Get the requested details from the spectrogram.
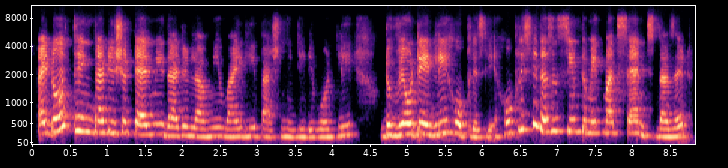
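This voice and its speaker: In an amateur table read, a woman with a slightly high voice reads at a moderate pace as a fanciful, coy Victorian young lady, lightly acted, prim and earnest, stumbling now and then. The mood is one of prim scolding.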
